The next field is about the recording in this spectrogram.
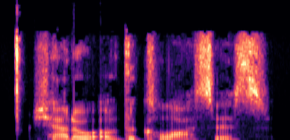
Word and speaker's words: Shadow of the Colossus: Yeah, Shadow of the Colossus.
